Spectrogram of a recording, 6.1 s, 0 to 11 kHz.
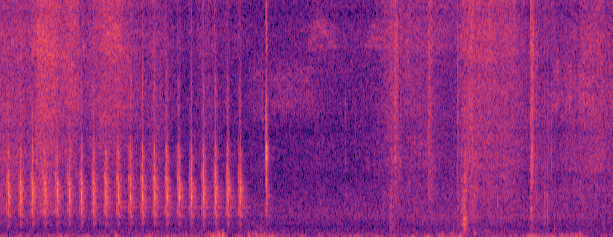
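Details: BMW M4 Competition Pack, cold, before ignition, starting when a door or boot is opened: fast even ticking about two per second for a few seconds, then stops with a few clunks; intermittent clicking, cause unknown.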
